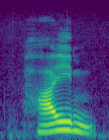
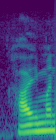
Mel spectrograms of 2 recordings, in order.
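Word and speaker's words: hymn: column ठीक है डैम हाइम हाइमन नहीं पढ़ा जाएगा ठीक है बहुत से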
